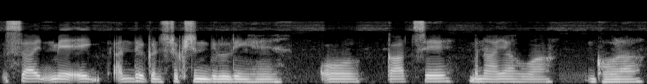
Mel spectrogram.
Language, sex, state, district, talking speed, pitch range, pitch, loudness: Hindi, male, Arunachal Pradesh, Lower Dibang Valley, 120 wpm, 125-135 Hz, 125 Hz, -15 LUFS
